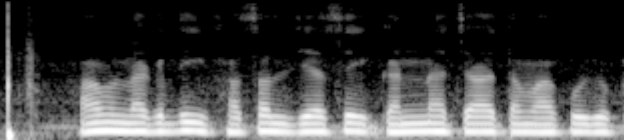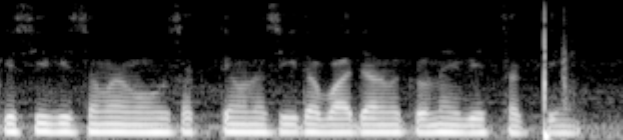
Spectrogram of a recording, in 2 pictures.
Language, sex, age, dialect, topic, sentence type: Hindi, male, 25-30, Awadhi Bundeli, agriculture, question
